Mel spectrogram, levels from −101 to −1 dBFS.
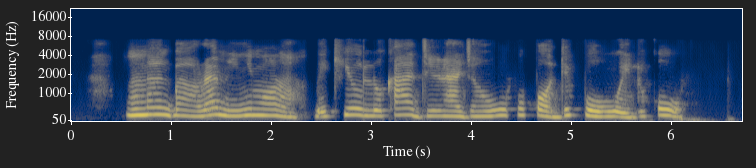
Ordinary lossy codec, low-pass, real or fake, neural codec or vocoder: none; 7.2 kHz; fake; codec, 16 kHz, 2 kbps, X-Codec, HuBERT features, trained on general audio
